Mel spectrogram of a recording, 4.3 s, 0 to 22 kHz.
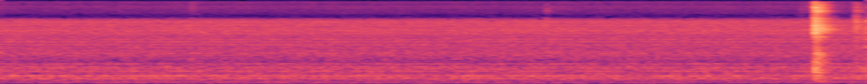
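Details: Elegoo Saturn resin 3D printer, first descent of the build plate to the bottom at print start after leveling. Quiet motor hum, then one sharp crack. Nothing is broken, prints succeed, and later descents are silent. Owner suspects creaking under resin pressure; cracking snap.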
